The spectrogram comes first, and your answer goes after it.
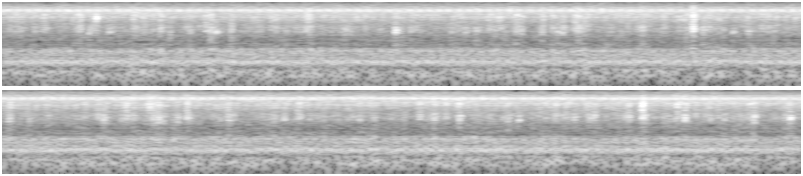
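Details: Vevor air compressor after gasket repair restored pumping: steady fast piston chatter with a constant hum as pressure builds; normal pumping, though owner suspects a bad bearing causing clacking.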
